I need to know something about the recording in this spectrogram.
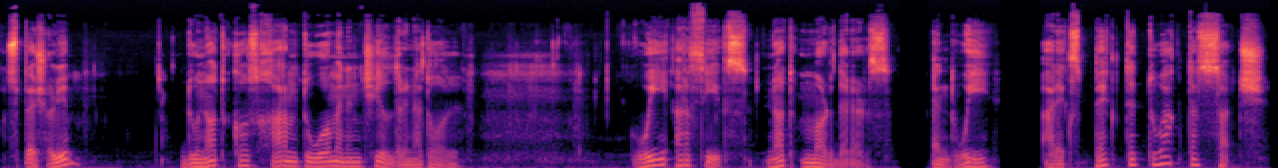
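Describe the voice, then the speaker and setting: Casting: male actor as charming thief for fantasy ASMR, teasing and theatrical, unhurried, swinging delivery. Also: low-pitched, sing-song, a little mellow, no room sound, clean studio sound, heavily acted. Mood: wry instructing. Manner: flirtatious, smooth-talking, theatrical, teasing. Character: charming, roguish fantasy thief recruiting for his guild. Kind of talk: ASMR roleplay, scripted character acting.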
